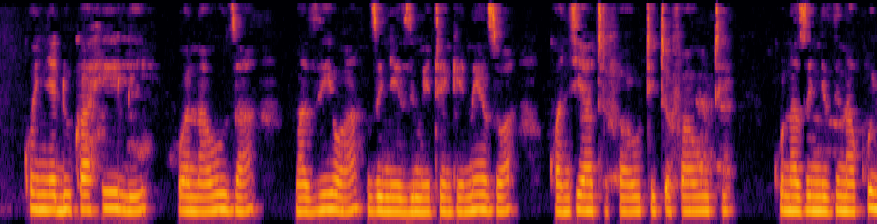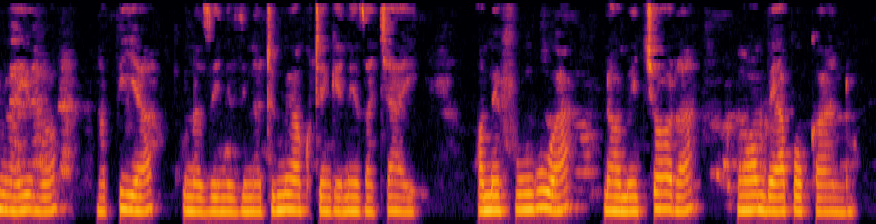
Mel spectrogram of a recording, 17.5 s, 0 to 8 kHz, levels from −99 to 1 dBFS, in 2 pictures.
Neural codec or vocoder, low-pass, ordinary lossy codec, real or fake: none; 7.2 kHz; MP3, 48 kbps; real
